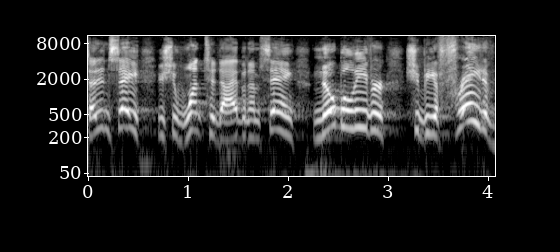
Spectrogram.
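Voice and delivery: forceful preaching, key words punched; emphatic preaching. Real, not acted. Preacher urging believers to be bold in Christ, emphatic preaching. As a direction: preach it boldly with big rises and falls.

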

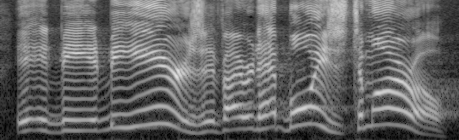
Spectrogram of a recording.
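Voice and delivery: high, insistent acted argument; impassioned protest. Naomi tells her daughters-in-law waiting is pointless, in impassioned protest. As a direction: argue it hopelessly, pitched high.

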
